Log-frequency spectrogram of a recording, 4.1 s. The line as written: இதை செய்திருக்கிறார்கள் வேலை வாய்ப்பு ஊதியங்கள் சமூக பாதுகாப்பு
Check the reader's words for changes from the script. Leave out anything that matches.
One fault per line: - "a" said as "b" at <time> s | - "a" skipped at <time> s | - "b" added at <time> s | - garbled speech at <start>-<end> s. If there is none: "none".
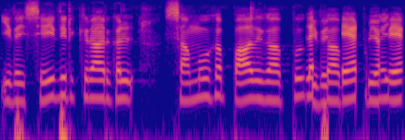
- "வேலை வாய்ப்பு ஊதியங்கள்" skipped at 1.3 s
- garbled speech at 3.1-4.0 s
